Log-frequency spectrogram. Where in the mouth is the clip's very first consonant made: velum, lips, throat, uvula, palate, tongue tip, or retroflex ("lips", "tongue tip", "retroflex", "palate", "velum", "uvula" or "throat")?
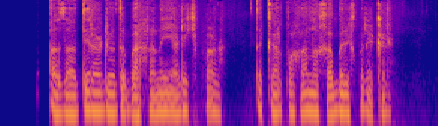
tongue tip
